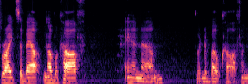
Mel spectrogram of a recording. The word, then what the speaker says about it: Nabokov: I really love it when Amis writes about Nabokov and or Nabokov, I'm not sure, but I believe you pronounce it Nabokov.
